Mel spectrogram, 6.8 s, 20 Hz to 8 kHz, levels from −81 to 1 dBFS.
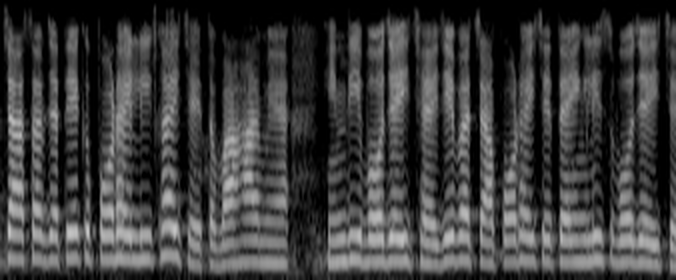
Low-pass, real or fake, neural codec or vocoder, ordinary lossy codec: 7.2 kHz; real; none; Opus, 32 kbps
